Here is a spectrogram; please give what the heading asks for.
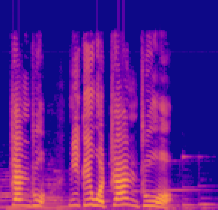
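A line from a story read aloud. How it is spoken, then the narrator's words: Hurried shout. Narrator (Chinese): 何恩赶忙叫道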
